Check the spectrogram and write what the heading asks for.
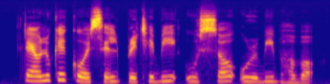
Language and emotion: Assamese, neutral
